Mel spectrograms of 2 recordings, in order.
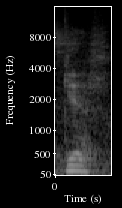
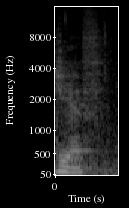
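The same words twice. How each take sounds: First: The word begins with a hard G sound. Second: The word begins with a J sound. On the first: The speaker calls it right. "it's GIF" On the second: The speaker calls it wrong. "not GIF. It's not a peanut butter"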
